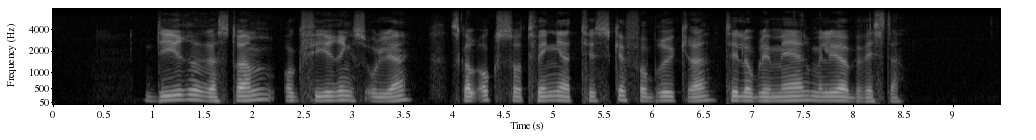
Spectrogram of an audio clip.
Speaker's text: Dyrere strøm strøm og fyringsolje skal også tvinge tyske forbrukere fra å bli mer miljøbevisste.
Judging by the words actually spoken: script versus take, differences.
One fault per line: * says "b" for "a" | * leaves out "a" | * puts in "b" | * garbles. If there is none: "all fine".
* leaves out "strøm"
* says "til" for "fra"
